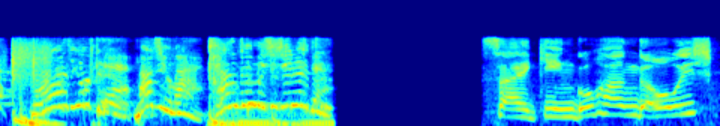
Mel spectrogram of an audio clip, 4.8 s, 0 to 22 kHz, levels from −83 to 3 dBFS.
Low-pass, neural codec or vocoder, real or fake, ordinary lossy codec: 7.2 kHz; none; real; none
